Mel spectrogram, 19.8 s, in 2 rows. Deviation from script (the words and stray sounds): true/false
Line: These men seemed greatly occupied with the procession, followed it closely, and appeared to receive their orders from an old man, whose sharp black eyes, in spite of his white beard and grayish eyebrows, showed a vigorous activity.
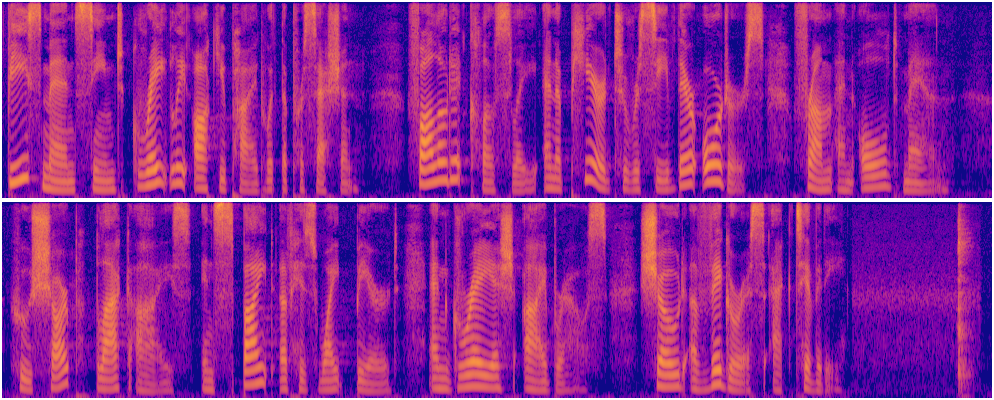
true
